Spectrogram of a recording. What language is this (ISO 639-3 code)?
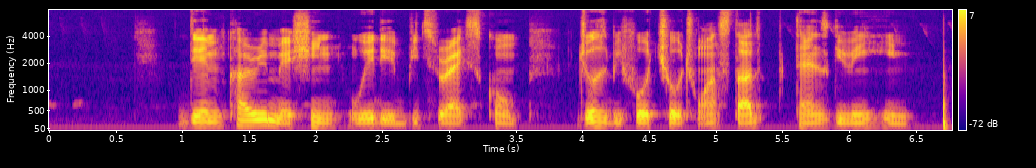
pcm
